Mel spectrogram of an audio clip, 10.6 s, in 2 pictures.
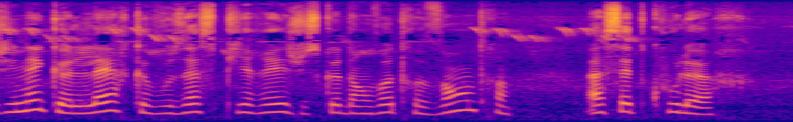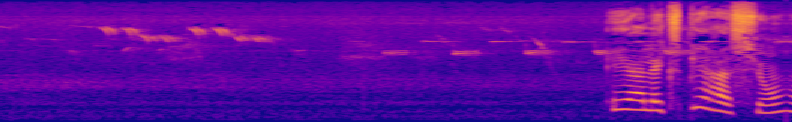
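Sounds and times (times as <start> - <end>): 
speech: 0.0 - 5.0, 9.4 - 10.5
bees buzzing in a garden: 0.0 - 10.5
faint bird chirps in an outdoor garden: 0.0 - 10.5.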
